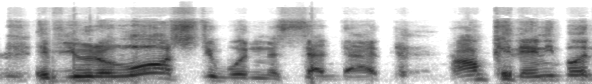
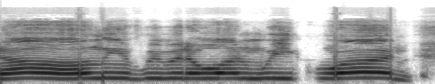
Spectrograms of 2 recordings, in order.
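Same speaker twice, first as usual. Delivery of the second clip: high, louder whiny mock voice; mocking regret; 10 semitones higher, 4 dB louder than usual. Caller mimicking regretful fans, high whiny mock. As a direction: whine it like a sore fan.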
